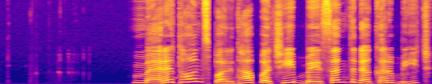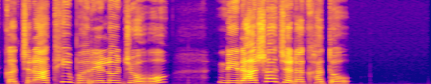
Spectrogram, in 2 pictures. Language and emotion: Gujarati, sad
